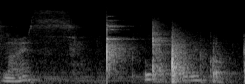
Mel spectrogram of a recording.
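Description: Skincare product bottles clinking and knocking against each other as one is set down and the next picked up: a sharp clink with a short ringing tail about a second in, then two more knocks close together.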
